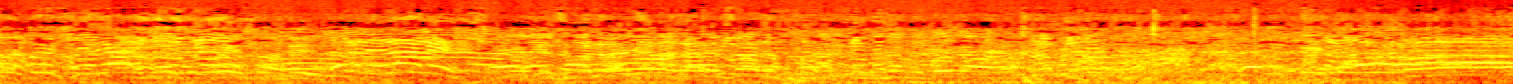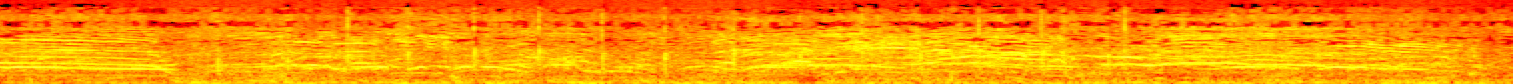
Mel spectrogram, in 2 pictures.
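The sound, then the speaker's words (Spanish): A dense crowd shouting and cheering at the poolside celebration of the Monaco Grand Prix as Checo hugs Calderón and pulls him into the pool, loud and continuous, with overlapping excited voices and rising whoops throughout. “Está, es el momento en que va abrazando y la gente va gritando y el checo abraza a Calderón, lo jala y lo lanza con él.”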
